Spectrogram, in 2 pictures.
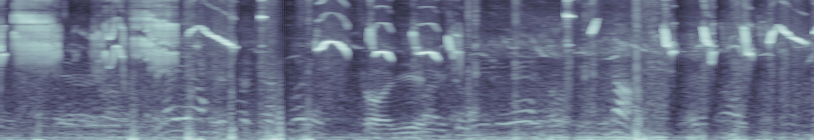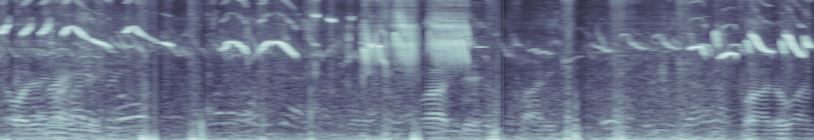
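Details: Chestnut-bellied seed finch (towa towa) at a singing competition in Guyana National Stadium: repeated high whistled loops and downslurs over steady speech, laughter and music from the crowd.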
